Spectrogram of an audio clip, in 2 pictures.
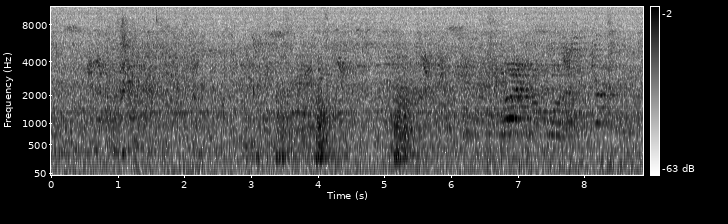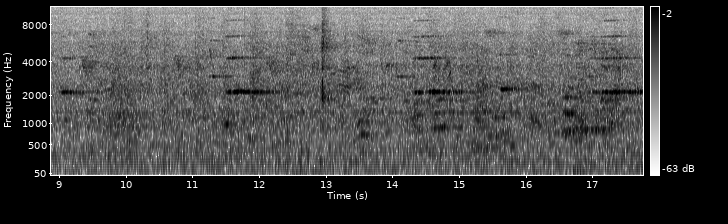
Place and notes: Theater, Dnipro, Ukraine - Theater - Outdoors [Dnipro]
